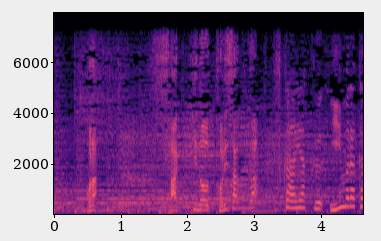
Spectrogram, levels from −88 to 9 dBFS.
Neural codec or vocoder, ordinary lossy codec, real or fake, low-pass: none; none; real; 7.2 kHz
